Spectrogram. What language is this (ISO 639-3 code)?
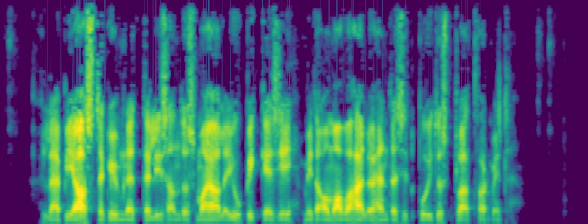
est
